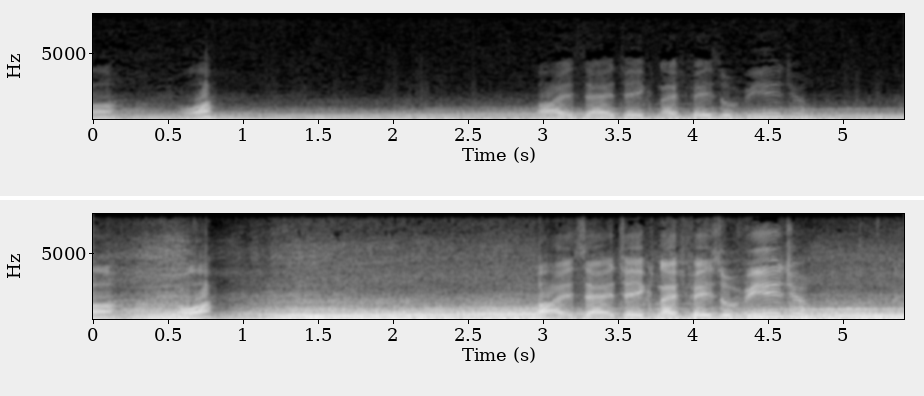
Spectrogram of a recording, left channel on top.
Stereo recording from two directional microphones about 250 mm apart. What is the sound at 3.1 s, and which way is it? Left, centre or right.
Speech, centre.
